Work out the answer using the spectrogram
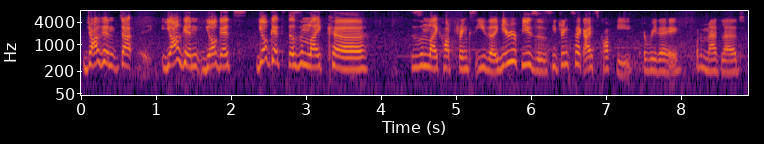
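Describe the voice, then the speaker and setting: A woman's voice: on the high side, moderate pace, a little hiss or hum, low-quality recording. A young woman streamer chatting casually with her viewers while gaming, playful and teasing, laughing often.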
